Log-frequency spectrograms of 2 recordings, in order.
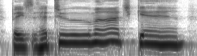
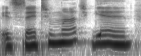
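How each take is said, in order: First: "too much again" sung higher and with deliberate rhythm; the right, rhythmically precise take; intentional rhythm. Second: Said in the usual way. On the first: Shown as a demonstration. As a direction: nail the rhythm on purpose. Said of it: "is what knowing your vocal rhythm is". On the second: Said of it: "just casually doing it would be like".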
